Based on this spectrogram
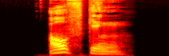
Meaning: first/third-person singular dependent preterite of aufgehen
- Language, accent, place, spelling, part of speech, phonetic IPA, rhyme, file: German, Germany, Berlin, aufging, verb, [ˈaʊ̯fˌɡɪŋ], -aʊ̯fɡɪŋ, De-aufging.ogg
